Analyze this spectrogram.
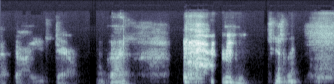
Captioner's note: coughs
